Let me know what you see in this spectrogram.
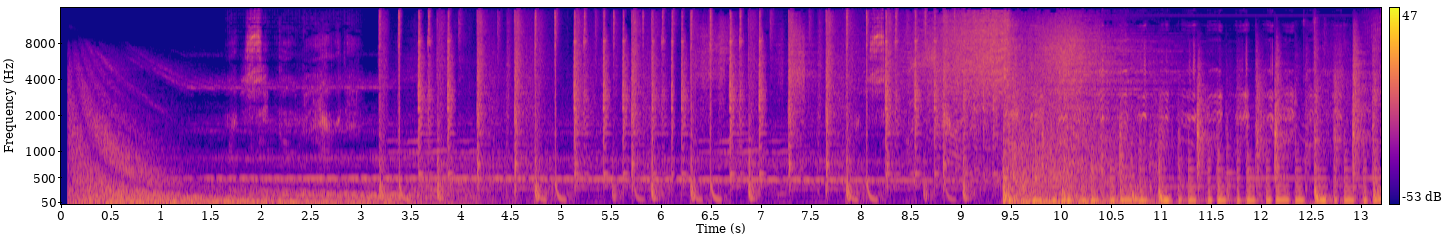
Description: Rave Noise

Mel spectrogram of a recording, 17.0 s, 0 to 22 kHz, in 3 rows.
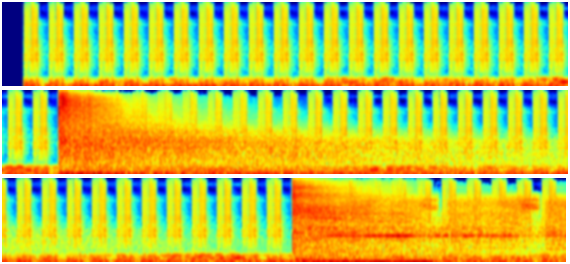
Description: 16th Note Sequence; Ninja Tracks

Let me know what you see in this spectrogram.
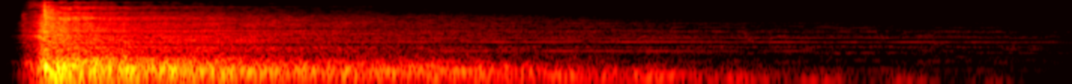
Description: Dirty Bomb; Gothic Storm Music

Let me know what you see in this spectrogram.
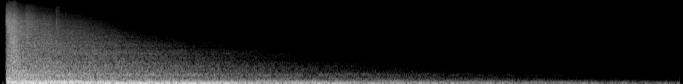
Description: Gate Hit Epic; Ninja Tracks

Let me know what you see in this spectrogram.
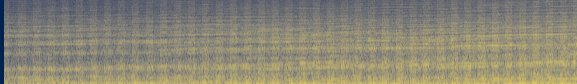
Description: Pulsating Rise; Ninja Tracks

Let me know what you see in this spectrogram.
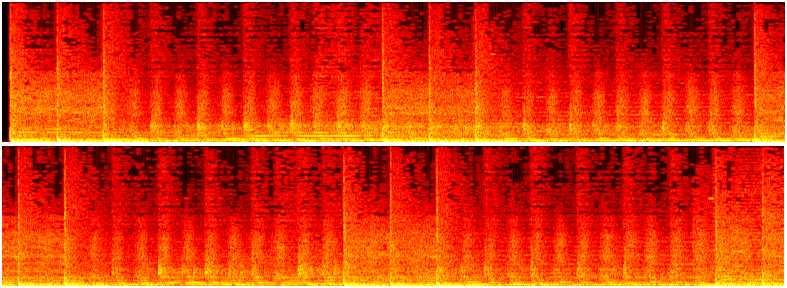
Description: No Choir; Gothic Storm Music

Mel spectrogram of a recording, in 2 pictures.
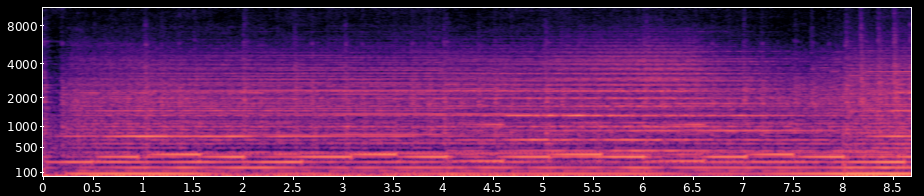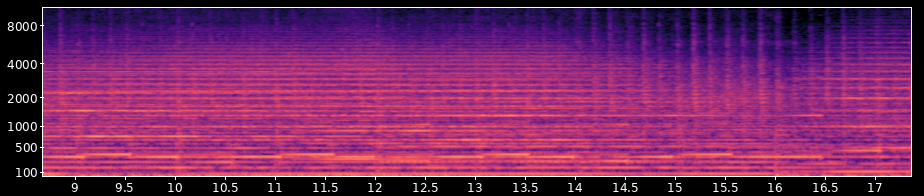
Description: Intense Ambient

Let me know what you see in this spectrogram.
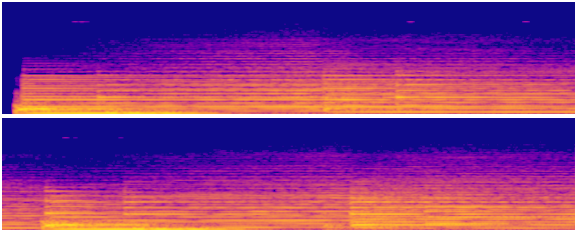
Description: No Vocals, Epic Action & Adventure

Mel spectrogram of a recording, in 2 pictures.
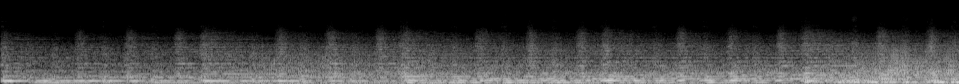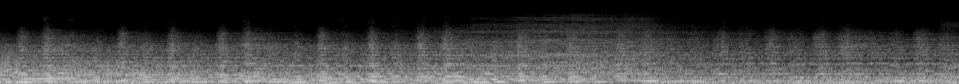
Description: Vengeance Ambient

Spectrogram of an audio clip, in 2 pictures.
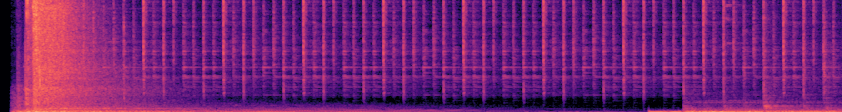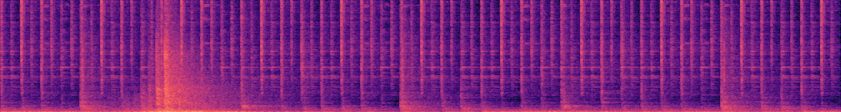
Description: Percussion; Fired Earth Music

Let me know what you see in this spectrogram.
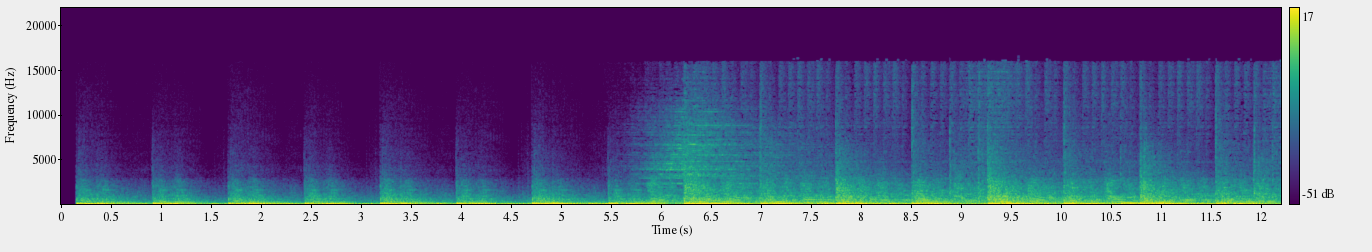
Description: No Vocals

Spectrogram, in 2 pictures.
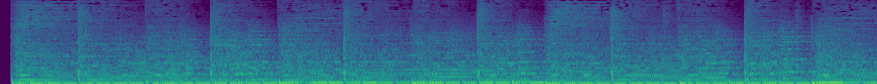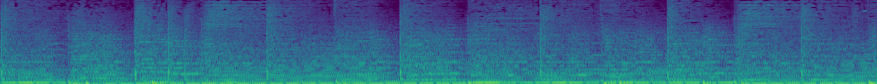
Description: No Vocals, Epic Action & Adventure

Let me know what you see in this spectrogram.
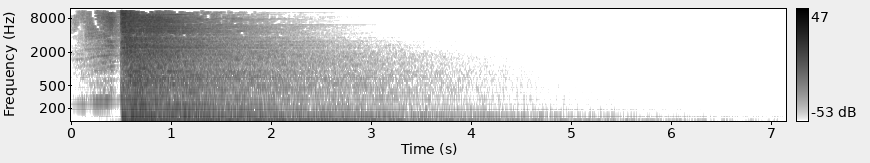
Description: Impacts Demolition; Gothic Storm Music; Advanced Sound Design

